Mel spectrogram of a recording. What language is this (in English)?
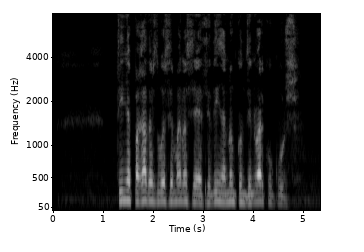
Galician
